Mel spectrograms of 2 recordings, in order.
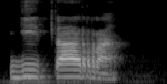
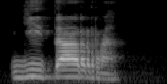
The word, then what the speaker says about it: guitarra: Y se pronuncia gi, pero se escribe g, u, i. Por ejemplo, guitarra, guitarra.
